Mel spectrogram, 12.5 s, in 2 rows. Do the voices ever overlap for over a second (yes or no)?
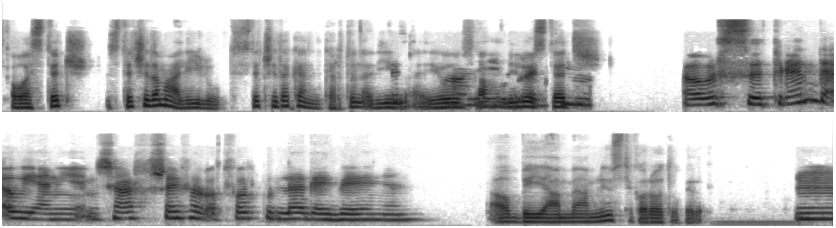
yes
